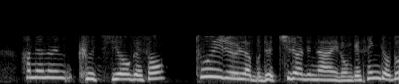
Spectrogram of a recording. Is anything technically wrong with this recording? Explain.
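No, nothing is technically wrong with this audio.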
